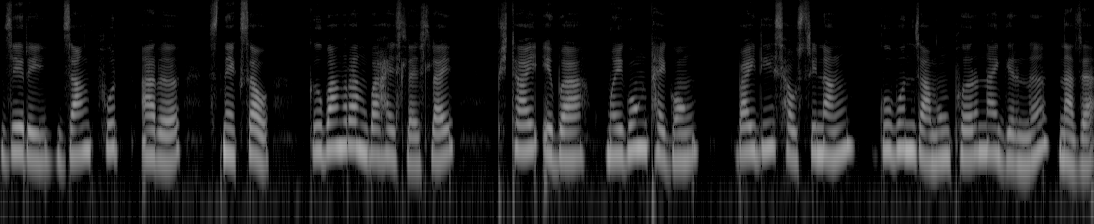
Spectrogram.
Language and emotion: Bodo, neutral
